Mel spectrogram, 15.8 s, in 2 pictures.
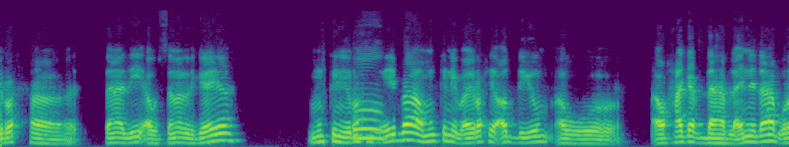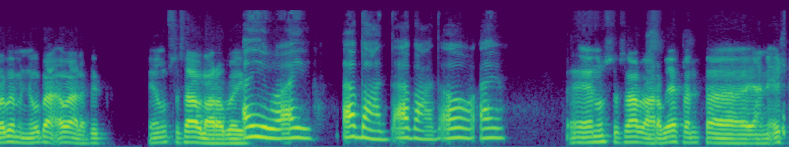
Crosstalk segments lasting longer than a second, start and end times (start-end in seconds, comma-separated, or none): none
